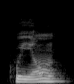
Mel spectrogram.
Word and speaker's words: quillon: The only difference is that on Narsil, the Quillon has this motif repeated on the end of the crossguard instead of balls.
